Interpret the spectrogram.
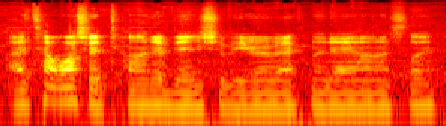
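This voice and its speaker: A man's voice: sits low, fast talker, a bit bright, slight background noise. A young man chatting casually while ranking game tracks, rambling with lots of restarts and jokey asides. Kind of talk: casual gaming chat.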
